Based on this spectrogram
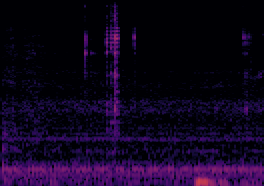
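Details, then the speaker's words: Hard drive in an Xbox One ICON Media Center enclosure connected to a Windows PC through a third-party cable: sharp, irregular clicks about a second apart. The drive kept disconnecting, most likely from too little power rather than a bad drive. "basically when you hear a click like that in any kind of hard drive it could be a bad drive but it's more commonly just you don't have enough power provided to the drive itself"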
